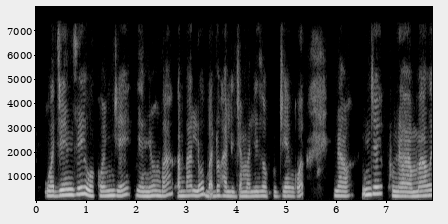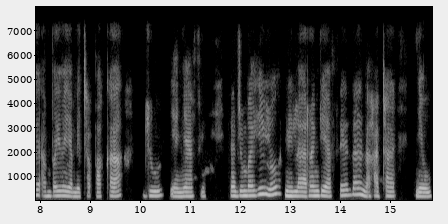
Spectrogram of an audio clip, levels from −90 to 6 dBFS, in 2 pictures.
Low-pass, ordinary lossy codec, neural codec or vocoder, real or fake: 7.2 kHz; AAC, 48 kbps; codec, 16 kHz, 4 kbps, FreqCodec, smaller model; fake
